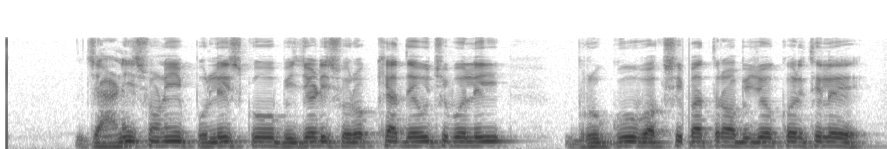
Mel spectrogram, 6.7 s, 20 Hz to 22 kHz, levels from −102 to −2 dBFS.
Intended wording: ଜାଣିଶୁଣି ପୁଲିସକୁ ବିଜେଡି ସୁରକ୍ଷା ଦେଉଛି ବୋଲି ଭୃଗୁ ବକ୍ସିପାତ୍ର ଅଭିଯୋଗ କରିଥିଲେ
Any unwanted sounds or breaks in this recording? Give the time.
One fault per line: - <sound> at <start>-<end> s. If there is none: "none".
- dropout at 5.1-5.2 s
